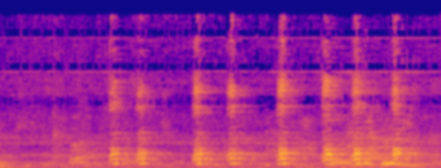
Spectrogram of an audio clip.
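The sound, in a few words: person imitating a dog barking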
